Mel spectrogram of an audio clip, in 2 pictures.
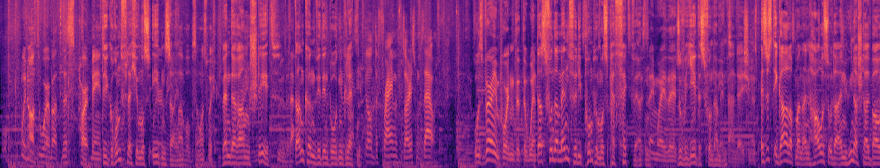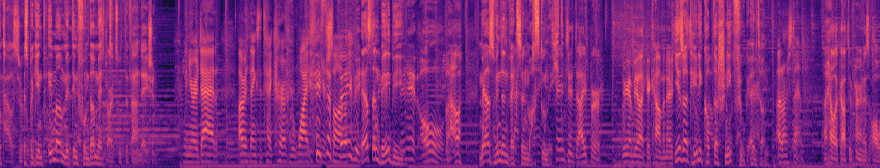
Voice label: VoiceOver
